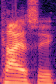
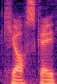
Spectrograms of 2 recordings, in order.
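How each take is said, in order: First: The name begins with two syllables, 'Kai-o'. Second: The name begins with one syllable, 'Kyo'. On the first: The speaker calls it right. "it's definitely Kaiosuke" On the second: The speaker calls it wrong. "That is definitely wrong"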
